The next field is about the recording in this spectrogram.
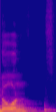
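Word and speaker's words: don't: क्या पढ़ेंगे हम लोग इसको पढ़ेंगे डोन राइट इसको क्या पढ़ेंगे डजन टी साइलेंट होता डोन और डजन पढ़ेंगे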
